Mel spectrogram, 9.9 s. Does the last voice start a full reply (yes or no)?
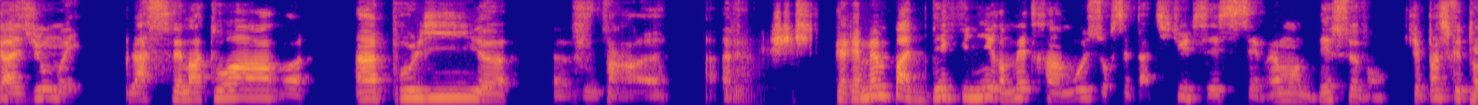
yes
